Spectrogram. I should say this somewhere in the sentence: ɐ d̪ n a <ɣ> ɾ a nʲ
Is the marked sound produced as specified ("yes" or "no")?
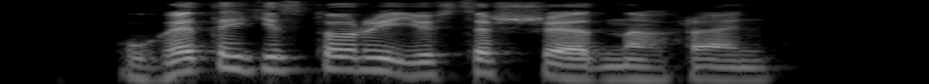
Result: yes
